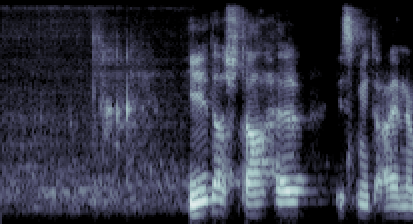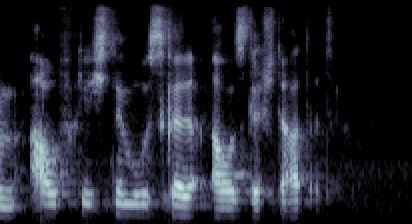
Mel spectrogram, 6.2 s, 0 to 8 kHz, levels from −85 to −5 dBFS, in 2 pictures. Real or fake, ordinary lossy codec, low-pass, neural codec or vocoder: fake; none; 7.2 kHz; codec, 16 kHz, 4 kbps, X-Codec, HuBERT features, trained on general audio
